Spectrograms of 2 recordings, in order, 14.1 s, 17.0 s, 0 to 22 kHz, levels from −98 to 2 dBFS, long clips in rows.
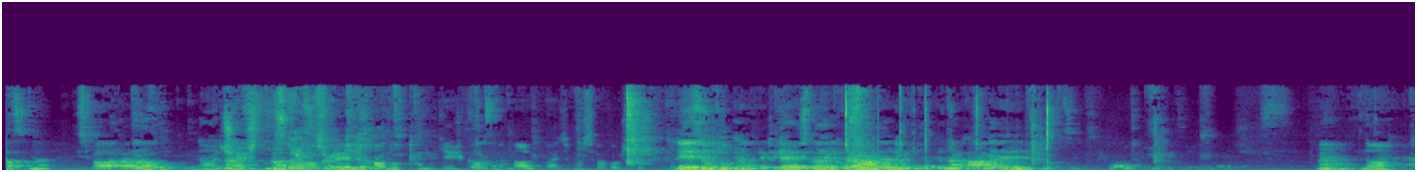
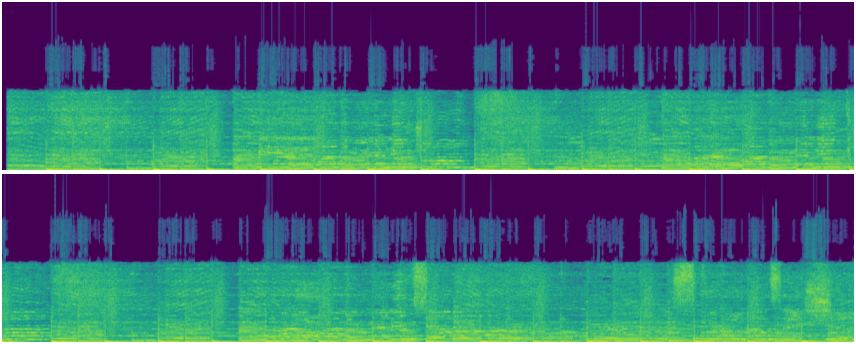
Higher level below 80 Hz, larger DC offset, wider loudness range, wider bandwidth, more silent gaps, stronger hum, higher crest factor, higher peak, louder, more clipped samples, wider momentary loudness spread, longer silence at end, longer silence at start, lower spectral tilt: second, -50 dBFS vs -12 dBFS; second, under 0.1% vs 1%; first, 11 LU vs 1 LU; about the same, 11.5 kHz vs 11 kHz; neither; neither; first, 22 dB vs 10 dB; about the same, -2 dBFS vs 0 dBFS; second, -23 LUFS vs -11 LUFS; neither; first, 19 LU vs 3 LU; about the same, 0 s vs 0 s; about the same, 0.05 s vs 0.05 s; about the same, -5 dB/octave vs -4 dB/octave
